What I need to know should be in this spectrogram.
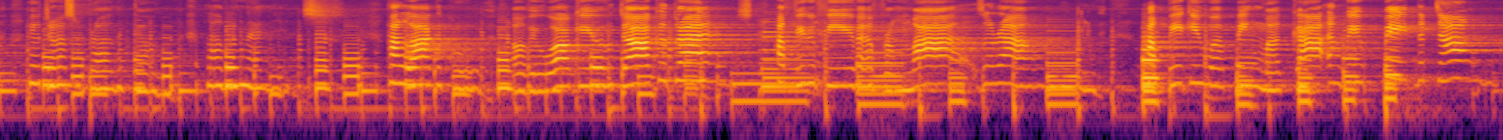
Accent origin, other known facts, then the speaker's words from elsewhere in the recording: Brazil; Spanish is a second language; Soy de Brasil, muy feliz de estar acá en este ciclo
